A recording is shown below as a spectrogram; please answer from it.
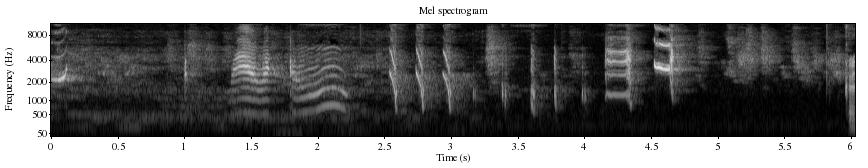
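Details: Pet Indian ringneck parrot, one of two kept at home, giving a rapid run of sharp, high squawks and clipped chirps after some bent, whistled notes, with a person nearby repeatedly saying meow.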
